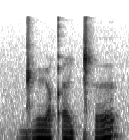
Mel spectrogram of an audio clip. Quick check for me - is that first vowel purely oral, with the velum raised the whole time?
yes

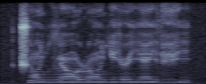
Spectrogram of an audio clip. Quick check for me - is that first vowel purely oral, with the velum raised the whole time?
no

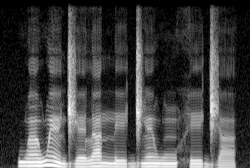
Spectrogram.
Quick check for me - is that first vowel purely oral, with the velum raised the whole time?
no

